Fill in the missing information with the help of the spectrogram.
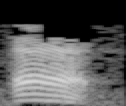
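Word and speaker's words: ak (אך): The first word coming into the psalm that is right up front is the Hebrew word ak. Just spell it A-K. We'll do good enough for English.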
